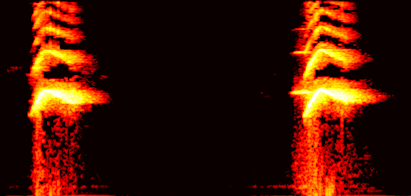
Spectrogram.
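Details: Chatty black-capped lory, presented as a lure and tutor recording for other birds: a pair of strident, ringing calls with a quick upward sweep, the second slightly longer, separated by a quiet gap.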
